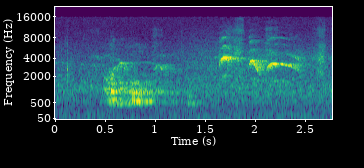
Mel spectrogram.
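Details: Neotropic cormorants in an "invasion" flock at Campos dos Goytacazes, Rio de Janeiro, Brazil: a brief, hoarse, guttural grunt, followed by a few thin, higher whistled notes from another bird.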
